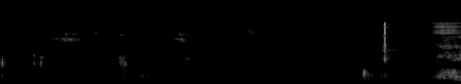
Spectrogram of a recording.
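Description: A single sharp computer mouse click lands near the end, preceded by scattered faint clicks and soft tapping, in a quiet room with no talking.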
